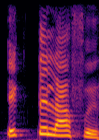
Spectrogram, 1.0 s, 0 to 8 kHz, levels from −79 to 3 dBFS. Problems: none marked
